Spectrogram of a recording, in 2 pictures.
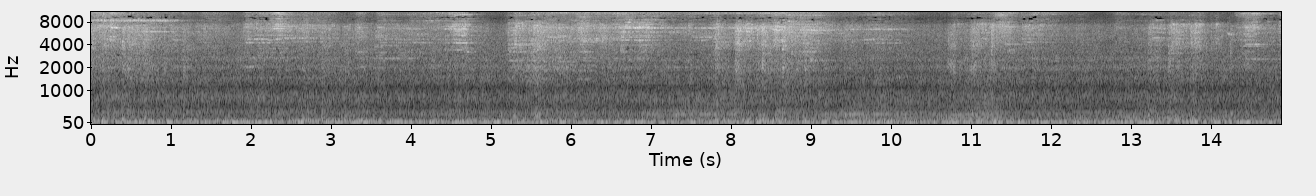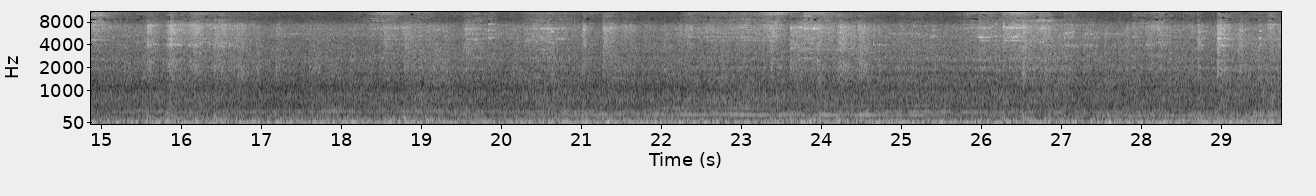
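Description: Railroad cars rolling past at a steady pace: a continuous low rumble of wheels on rail, with wavering wheel-squeal tones and some clatter over it.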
